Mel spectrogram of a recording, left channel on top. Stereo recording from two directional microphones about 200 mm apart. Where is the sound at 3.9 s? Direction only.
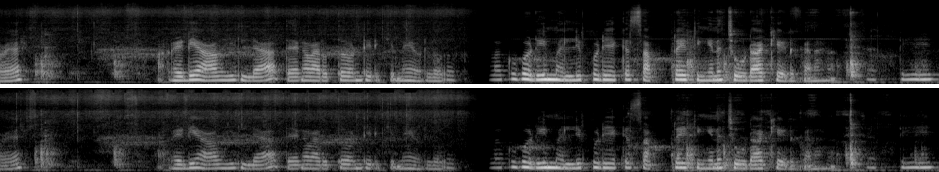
45° left (ahead or behind).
